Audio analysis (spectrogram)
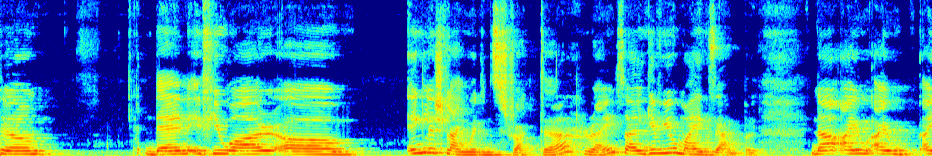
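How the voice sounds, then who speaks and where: A chatty woman teacher whose first language is Hindi talks through a relaxed online lesson and keeps asking "right?". Her voice sits fairly high for a woman. The room around her is echoey. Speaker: English teacher.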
